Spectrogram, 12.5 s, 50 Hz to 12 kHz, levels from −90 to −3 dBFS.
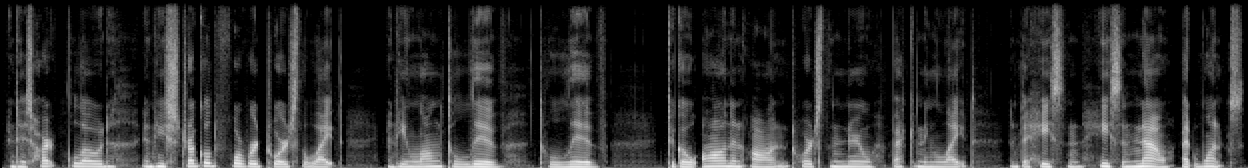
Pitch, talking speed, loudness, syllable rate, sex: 180 Hz, 170 wpm, -18 LUFS, 4.4 syllables/s, female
